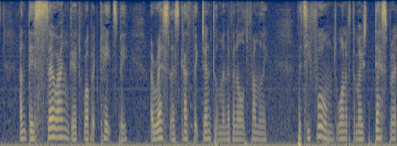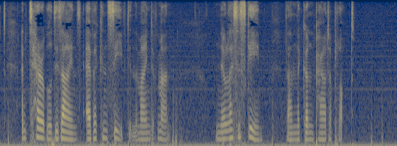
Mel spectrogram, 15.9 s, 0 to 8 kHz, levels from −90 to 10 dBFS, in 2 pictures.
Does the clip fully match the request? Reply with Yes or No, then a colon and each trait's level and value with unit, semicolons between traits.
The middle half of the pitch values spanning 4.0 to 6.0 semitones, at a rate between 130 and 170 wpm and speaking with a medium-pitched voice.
No: narrow, 2.6 semitones; average, 150 wpm; medium, 145 Hz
